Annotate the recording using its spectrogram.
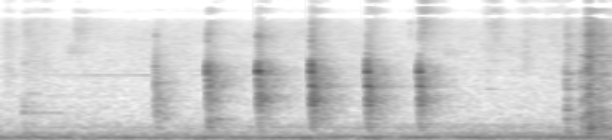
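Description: A run of about six sharp metallic pings, roughly three a second, then a louder one just before the end, over a steady low hum.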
